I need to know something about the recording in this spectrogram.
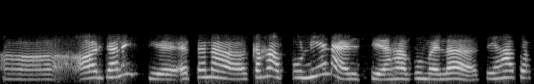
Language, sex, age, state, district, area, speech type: Maithili, female, 45-60, Bihar, Purnia, rural, conversation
